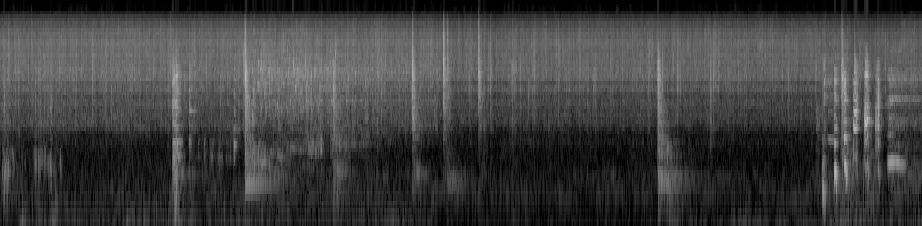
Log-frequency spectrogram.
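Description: A soft, continuous hiss and faint sizzle of water heating in a pot on a wood stove in a pallet-wood cabin, with scattered clinks and taps and brief quiet sounds near the end.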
